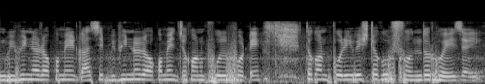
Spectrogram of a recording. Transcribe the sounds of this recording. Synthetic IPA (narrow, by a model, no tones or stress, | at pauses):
nbibʱinːoɾɔkomeɾɡat͡ɕʰebibʱinːoɾɔkomeɾd͡ʑɔkʰonfulfoʈet̪ɔkʰonpoɾibeʃʈakʰubʃund̪oɾɦojed͡ʑae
